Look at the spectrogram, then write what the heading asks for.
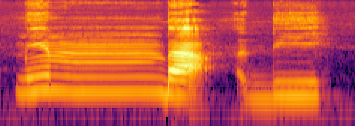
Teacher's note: menyuarakan huruf nun atau tanwin menjadi suara mim dengan merapatkan dua bibir serta mendengung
